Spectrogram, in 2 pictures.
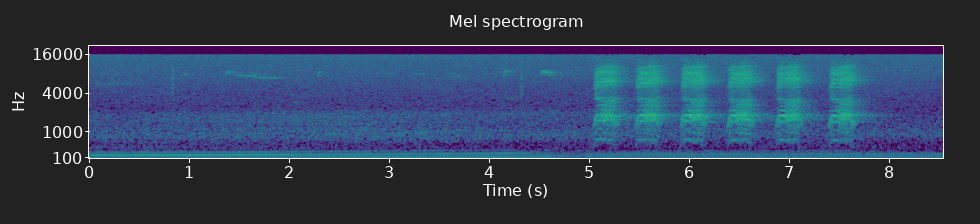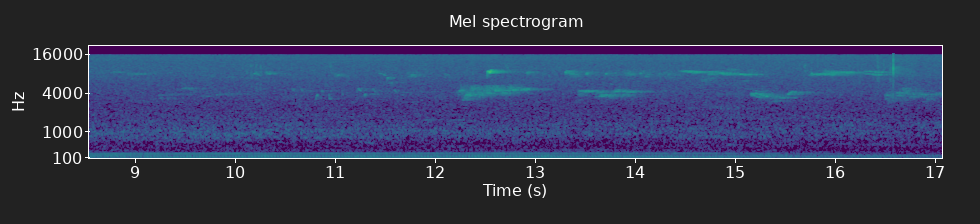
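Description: A bird calls six times in quick succession, about two calls a second, over a steady low hum. Faint high chirps follow later.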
